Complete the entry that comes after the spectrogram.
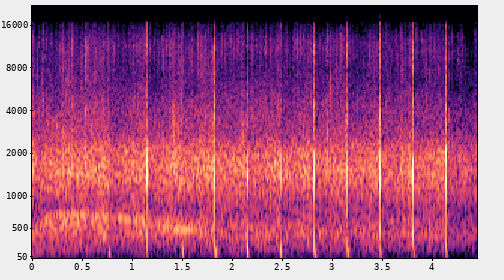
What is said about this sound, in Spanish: Entonces vamos a hacer una cosa, les voy a pedir que se pongan de pie y vamos a darle un aplauso de agradecimiento a Dios.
